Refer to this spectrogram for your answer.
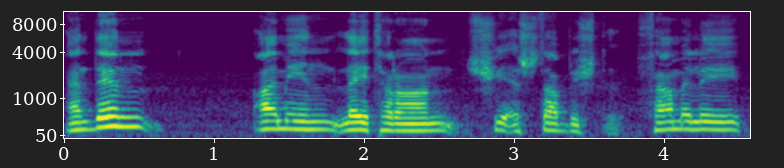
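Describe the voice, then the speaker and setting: A middle-aged man from Lebanon with a Lebanese accent, a professor recalling his family history and studies in an interview, speaking in a measured, hesitant way with many fillers and restarts. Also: a little high, warm tone. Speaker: guest, political science professor. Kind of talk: interview, personal recollection.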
